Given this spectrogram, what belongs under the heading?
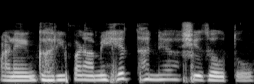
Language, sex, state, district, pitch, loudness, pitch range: Marathi, female, Karnataka, Belgaum, 205 Hz, -13 LUFS, 190-215 Hz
